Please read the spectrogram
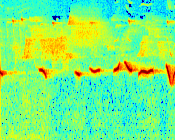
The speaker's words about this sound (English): The whistler behind this call bears the name of an even more famous student of American birds. It's Audubon's oriole. Audubon's oriole's halting song can be heard in the dense woodlands of South Texas, including the lower Rio Grande Valley.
